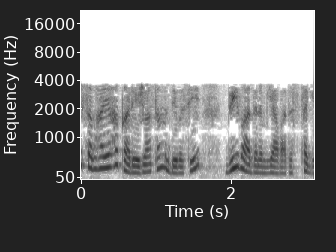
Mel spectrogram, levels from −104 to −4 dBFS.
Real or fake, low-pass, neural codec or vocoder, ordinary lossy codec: real; 3.6 kHz; none; none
